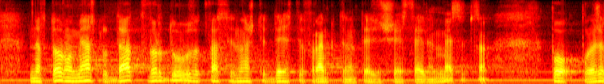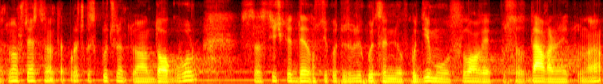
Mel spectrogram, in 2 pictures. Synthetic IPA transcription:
nɐft̪ɔɾomʲjast̪od̪at̪vɤɾd̪o̰zɐt̪ovasəinaʃi̥t̪ɛd̪ɛjst̪vʲiəfɾʔa̰mk̟i̥t̪ɛnɐt̪ɛ̰ziʃɛ̰sːɛd̪ɛmːɛ̰sɛt̪sə̰ | popoɾɛʒɛnɛt̪onɐopʃt̪ɛst̪vɛnə̰t̪əpoɾə̰t͡ʃkəisklʲut͡ʃvɐnɛt̪onɐd̪ɔɡovoɾ | səssit͡ʃkit̪d̪ɛjnoʊst̪ikʊit̪ʊizɡɾikʊit̪snɛopxod̪imiʊslˠɔviəposɐ̰zd̪avɐnɛt̪o̰nɐ̰

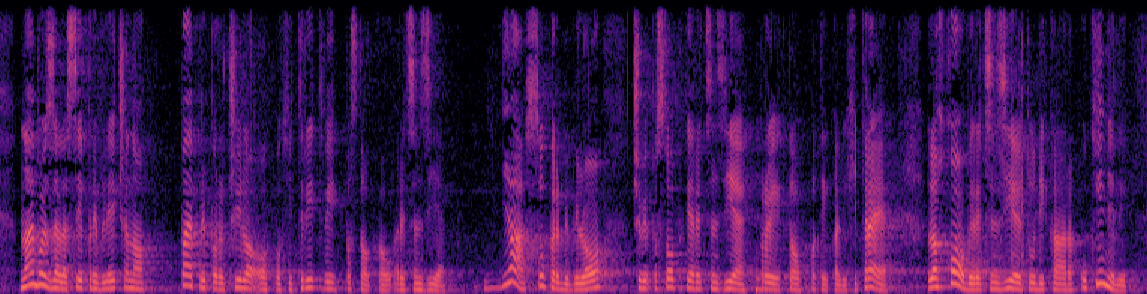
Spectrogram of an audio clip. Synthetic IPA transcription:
najbolzalaseːpɾiwleːt͡ʃɛnɔ | pajɛpɾipɔɾɔt͡ʃiːlɔʔɔpɔxit̪ɾit̪ʋipɔst̪oːpkɔwɾɛt̪sɛnziːjɛ | jasuːpɛɾbibilot͡ʃɛbipɔst̪oːpkɛɾɛt̪sɛnziːjɛpɾɔjeːkt̪ɔwpɔt̪eːkalixit̪ɾɛjɛ | laxkobiɾɛt̪sɛnziːjɛt̪uːd̪ikaɾukʰinili

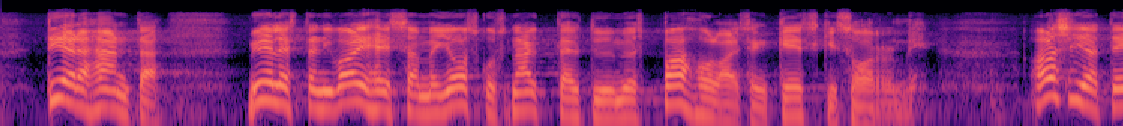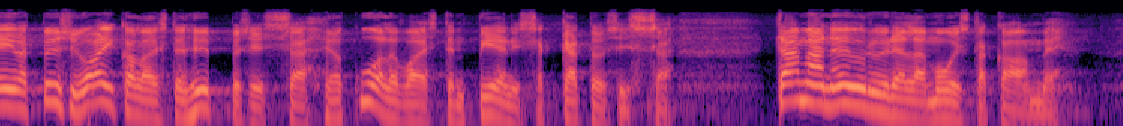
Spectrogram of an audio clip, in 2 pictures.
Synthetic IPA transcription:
t̪ieɾæhænt̪æmielest̪æniʋɑiheisːɑmːejoskusnæyt̪ːæyt̪yːmyøspɑholɑiseŋkeskiso̰rmi | ɑsiɑt̪eiʋæt̪̚pysyɑikɑlɑist̪enhypːøsisːæjɑkuoleʋɑist̪empienisːækæt̪øsisːæ̰ | t̪æmænøyryːdelːæmuist̪ɑkɑ̰ːmːḛ

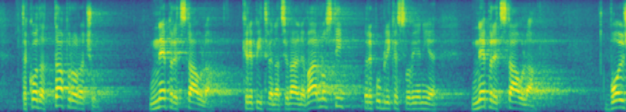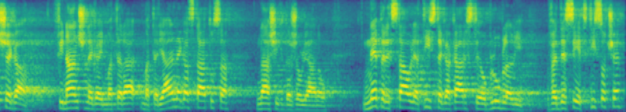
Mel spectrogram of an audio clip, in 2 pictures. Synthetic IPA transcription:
t̪akoːd̪at̪apɾoɾat͡ʃṵn | nɛpɾɛt̪st̪aːwla̰kɾɛpiːt̪ʋɛnat̪sjɔnaːlnɛʋaːɾnɔst̪iɾɛpublikɛslɔʋeːnijɛnɛpɾɛt̪st̪aːwla | boːlʃɛɡafinant͡ʃnɛɡainmat̪ɛɾjaːlnɛɡast̪aːt̪usa | naːʃiɣd̪əɾʒawlʲjaːnɔw | nɛpɾɛt̪st̪aːwljat̪ist̪ɛɡakaɾst̪ɛɔbluːblaliʋəd̪ɛseːt̪ːisɔt͡ʃɛ

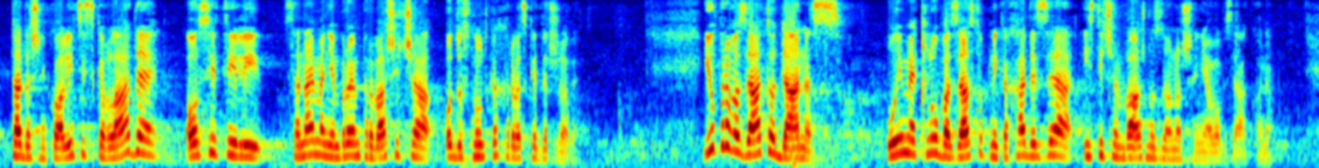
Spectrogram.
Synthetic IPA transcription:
t̪ad̪aʃɲe̞ko̞aliːt̪siske̞ʋlˠaːd̪e̞o̞sjet̪ilisanajmaɲembɾoːjempɾ̩ʋaʃit͡ɕao̞d̪osnuːt̪kaxr̩ʋat̪ske̞d̪r̩ʒaʋḛ | iupɾaʋo̞zat̪o̞d̪anasuime̞klˠuːbazaːst̪upnikaxad̪eze̞aist̪it͡ɕemʋaːʒnosd̪o̞no̞ʃe̞ɲao̞ʋo̞ɡza̰ːkona̰

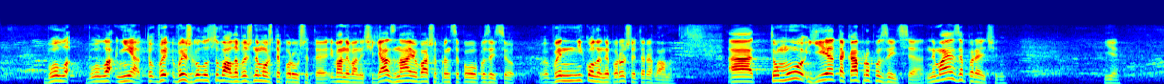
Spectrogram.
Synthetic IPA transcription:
bʊlˠbʊlˠɑnʲit̪ɔʋɪʋɪʒɦɔlˠɔsʊʋɑlˠɪʋɪʒnɛmɔʒet̪ɛpɔɾuʂɪt̪ɪiʋɑniʋɑnet͡ʃjaznɑjʊʋɑʃʊpɾɪnt̪sɪpɔʋʊɔpɔzɪt͡sʲijʊ | ʋɪnʲikɔlˠɪnɛpɔɾuʃʊjet̪ɛɾeɦlˠɑ̰ment̪ː | t̪ɔmujɛt̪ɐkɑpɾɔpɔzɪt͡sʲijɐ̰nɛmɑjɛzɐpeɾɛt͡ʃenʲ | jɛ

